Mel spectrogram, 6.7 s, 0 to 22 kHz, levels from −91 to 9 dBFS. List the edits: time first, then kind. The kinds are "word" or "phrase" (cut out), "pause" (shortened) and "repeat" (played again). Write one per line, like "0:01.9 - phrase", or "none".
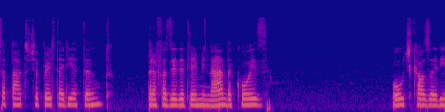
none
